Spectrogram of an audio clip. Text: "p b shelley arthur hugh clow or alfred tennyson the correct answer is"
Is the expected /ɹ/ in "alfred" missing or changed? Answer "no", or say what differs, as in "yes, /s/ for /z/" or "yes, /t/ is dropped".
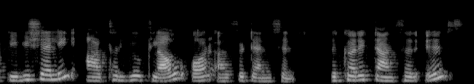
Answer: yes, /ɹ/ is dropped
